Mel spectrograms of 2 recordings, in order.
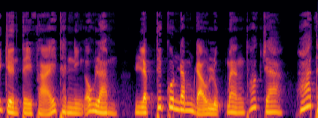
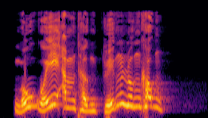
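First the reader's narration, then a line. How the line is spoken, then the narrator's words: Deep, dark shout. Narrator (Vietnamese): trong miệng âm trầm quát lên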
